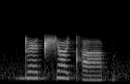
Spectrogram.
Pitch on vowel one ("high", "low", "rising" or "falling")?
high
